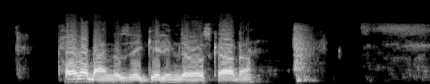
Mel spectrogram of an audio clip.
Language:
Persian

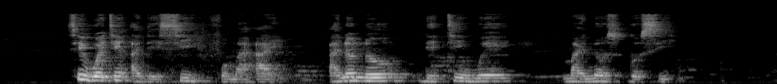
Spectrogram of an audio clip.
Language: Nigerian Pidgin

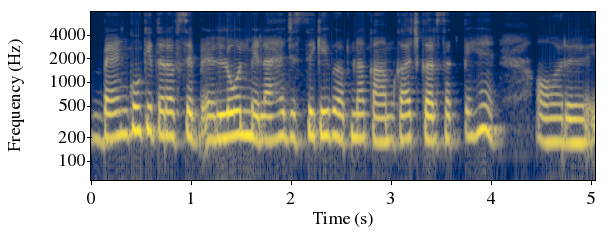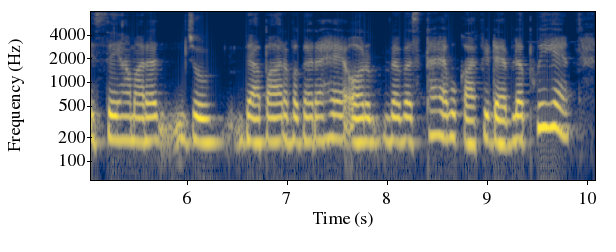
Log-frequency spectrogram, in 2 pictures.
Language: Hindi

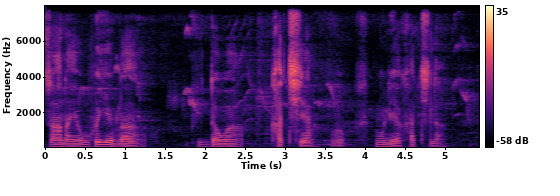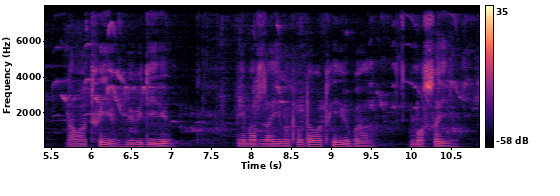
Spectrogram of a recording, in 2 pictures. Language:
Bodo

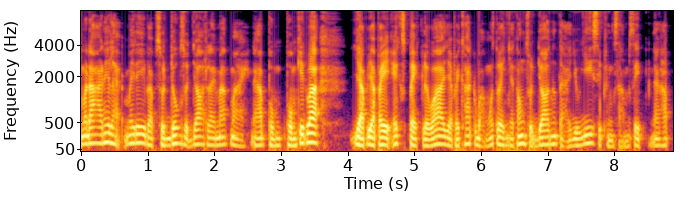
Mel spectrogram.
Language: Thai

